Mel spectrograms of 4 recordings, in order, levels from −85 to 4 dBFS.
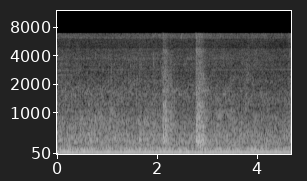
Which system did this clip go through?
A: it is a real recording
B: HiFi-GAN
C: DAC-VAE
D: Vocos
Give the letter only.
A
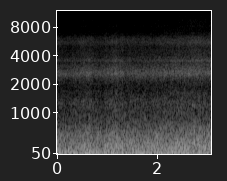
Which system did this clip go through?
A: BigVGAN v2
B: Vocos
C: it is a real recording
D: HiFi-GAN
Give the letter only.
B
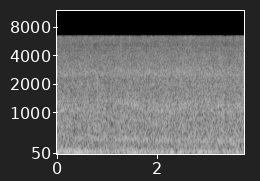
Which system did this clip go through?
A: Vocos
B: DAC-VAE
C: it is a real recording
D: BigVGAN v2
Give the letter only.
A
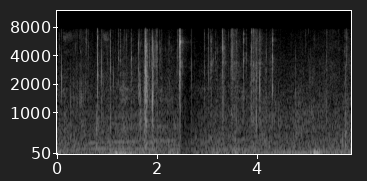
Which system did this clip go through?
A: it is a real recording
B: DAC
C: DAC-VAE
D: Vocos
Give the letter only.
A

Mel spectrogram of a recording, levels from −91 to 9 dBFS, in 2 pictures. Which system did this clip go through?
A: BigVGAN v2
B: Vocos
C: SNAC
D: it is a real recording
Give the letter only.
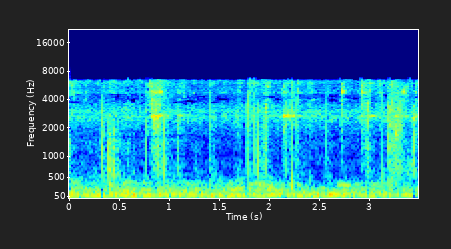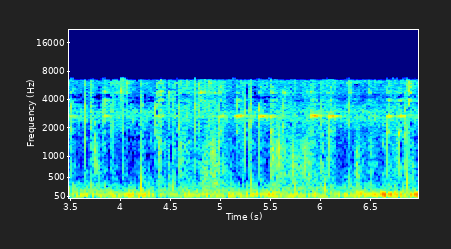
B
